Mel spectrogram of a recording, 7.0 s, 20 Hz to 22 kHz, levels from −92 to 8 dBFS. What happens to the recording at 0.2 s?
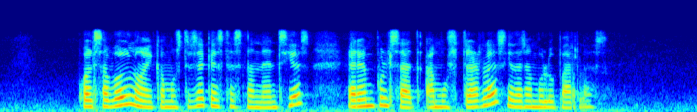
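AMR comfort noise runs from 0.00 to 0.77 s. The phone treated this opening stretch as silence and sent no speech frames, so the receiver generated a synthetic noise from a rough description of the background's level and spectrum, heard as a steady, smooth hiss.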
